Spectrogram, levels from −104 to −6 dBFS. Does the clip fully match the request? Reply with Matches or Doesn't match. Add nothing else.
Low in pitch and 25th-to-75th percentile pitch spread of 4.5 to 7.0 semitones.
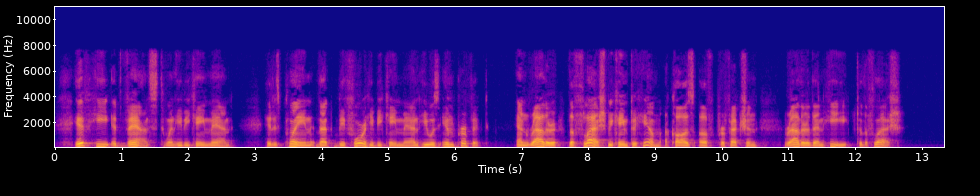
Matches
